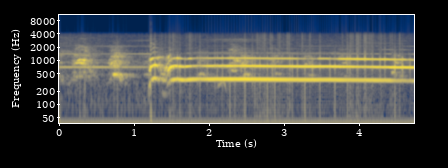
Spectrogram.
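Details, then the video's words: Avalanche, a young dog, starts howling at a neighboring school's siren: two short yelps, then a sudden long steady howl held over the siren's continuous tone. "Avalanche Howls at the Siren"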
